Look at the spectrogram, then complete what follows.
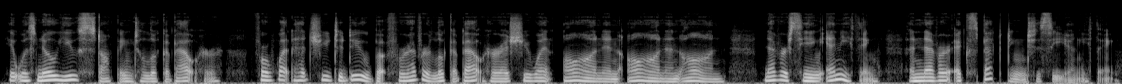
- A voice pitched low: No, medium, 160 Hz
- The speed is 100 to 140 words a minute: No, fast, 205 wpm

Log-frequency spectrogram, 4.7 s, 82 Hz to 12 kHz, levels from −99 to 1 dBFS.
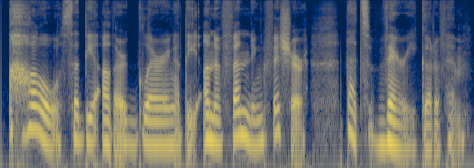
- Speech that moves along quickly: No, average, 175 wpm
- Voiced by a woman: Yes, female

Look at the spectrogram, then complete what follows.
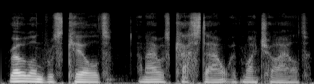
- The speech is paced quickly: Yes, fast, 210 wpm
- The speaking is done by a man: Yes, male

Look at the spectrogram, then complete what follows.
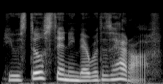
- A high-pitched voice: Yes, high, 215 Hz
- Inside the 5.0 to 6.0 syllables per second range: No, 7.2 syllables/s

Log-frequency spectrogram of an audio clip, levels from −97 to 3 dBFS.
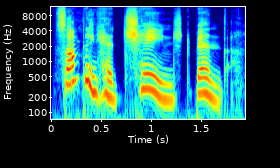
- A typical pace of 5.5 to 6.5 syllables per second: No, 4.7 syllables/s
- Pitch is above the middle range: Yes, high, 240 Hz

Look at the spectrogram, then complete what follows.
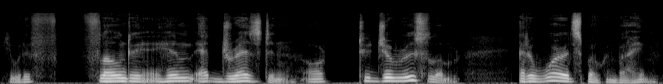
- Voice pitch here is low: Yes, low, 130 Hz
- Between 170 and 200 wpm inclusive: No, average, 155 wpm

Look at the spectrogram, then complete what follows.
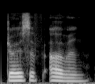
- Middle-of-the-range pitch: Yes, medium, 170 Hz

